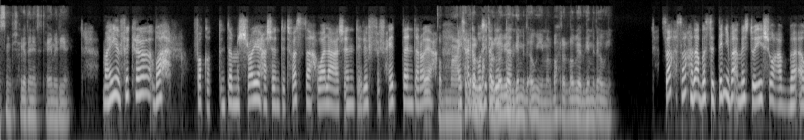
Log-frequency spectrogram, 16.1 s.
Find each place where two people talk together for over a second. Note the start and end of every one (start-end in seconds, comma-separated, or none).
8.7-10.4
